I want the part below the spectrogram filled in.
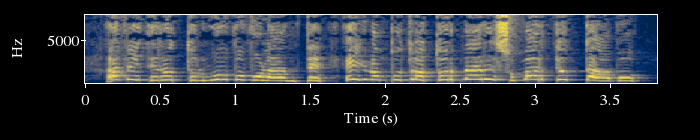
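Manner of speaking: very high, squeaky little chick voice; cosmic chick voice. A narrator's reading. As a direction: chirp it like a tiny alien chick. Pulcino cosmico parla. (vocina acutissima da pulcino)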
